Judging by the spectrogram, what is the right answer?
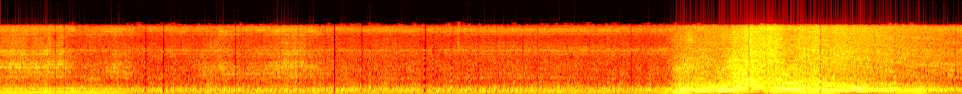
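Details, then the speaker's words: Car at idle with wheel being turned while old dark power steering fluid is drained: groaning whine swells and bends in pitch as the pump is starved of fluid. "When I started without fluid and I'm turning the wheels, I'm forcing it to pump things out when there isn't much left, and I don't want to keep doing that for a very long time."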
